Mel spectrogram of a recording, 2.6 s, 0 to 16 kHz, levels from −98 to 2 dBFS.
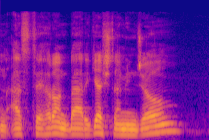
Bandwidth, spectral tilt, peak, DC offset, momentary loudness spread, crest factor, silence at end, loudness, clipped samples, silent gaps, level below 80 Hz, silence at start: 12.5 kHz; -5 dB/octave; -8 dBFS; under 0.1%; 6 LU; 18 dB; 0.35 s; -26 LUFS; under 0.1%; none; -56 dBFS; 0 s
